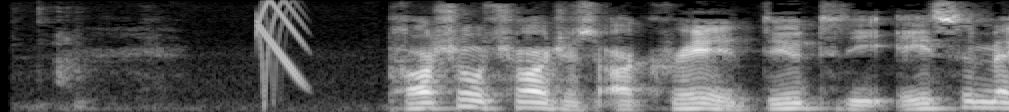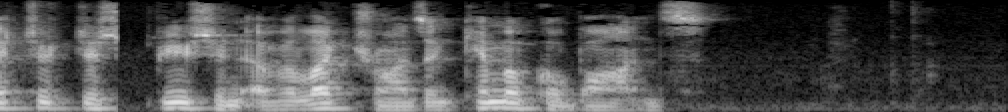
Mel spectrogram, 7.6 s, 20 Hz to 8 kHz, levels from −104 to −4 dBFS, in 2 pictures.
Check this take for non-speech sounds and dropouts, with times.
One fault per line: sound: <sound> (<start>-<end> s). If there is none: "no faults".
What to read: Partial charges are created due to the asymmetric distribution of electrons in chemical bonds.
sound: chirp (1.0-1.2 s)
sound: dropout (4.2-4.3 s)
